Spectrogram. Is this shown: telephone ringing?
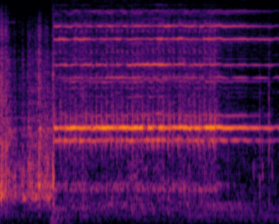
yes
